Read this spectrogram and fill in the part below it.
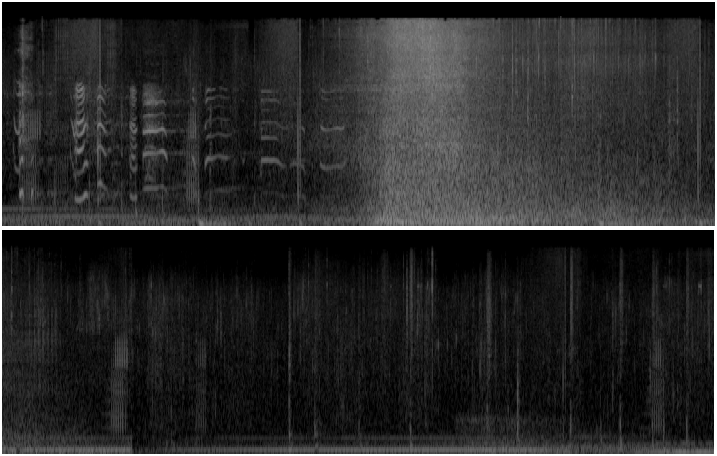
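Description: Footsteps sound on the floor.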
